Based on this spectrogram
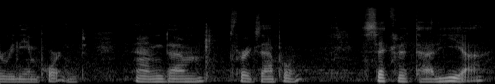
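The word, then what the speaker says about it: secretária: And for example, secretaria has an accent on the A after the T, which means the person, the secretary, and secretaria, which doesn't have an accent, is said differently.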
